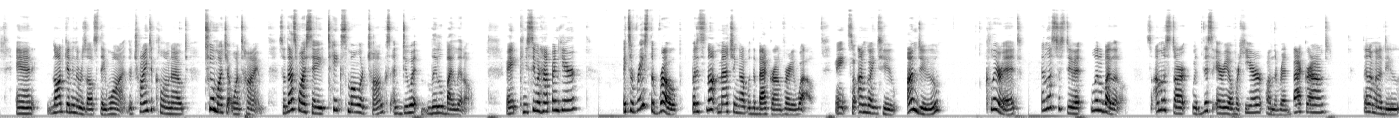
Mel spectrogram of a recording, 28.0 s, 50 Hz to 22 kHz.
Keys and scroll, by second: 17.5 super+z.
